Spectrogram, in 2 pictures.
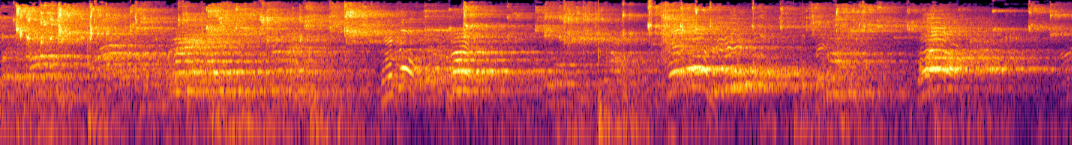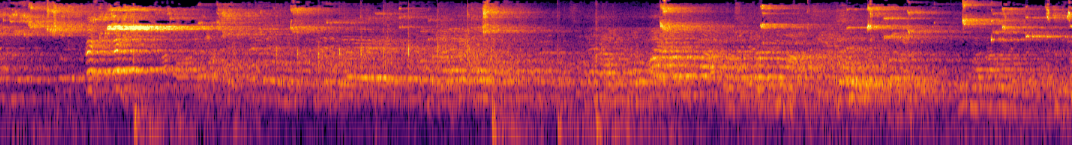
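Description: Basketball game on a hardwood gym floor: the ball bouncing in repeated sharp thuds, with players' voices calling out now and then, all echoing in the large hall.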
